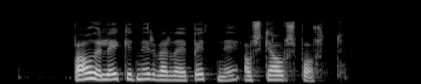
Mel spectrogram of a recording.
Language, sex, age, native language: Icelandic, female, 40-49, Icelandic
